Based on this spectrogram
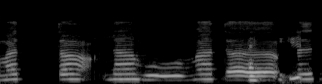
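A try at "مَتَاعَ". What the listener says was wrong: Na panjang sikit.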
